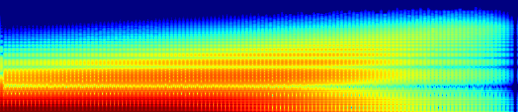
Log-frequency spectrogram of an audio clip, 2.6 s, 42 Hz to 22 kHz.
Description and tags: Logotype, Raw Intro Outro, Trailer 02
Logotype / Raw Intro Outro / Trailer
This sound can for example be used for logos / logotypes in videos, for example tutorials, or why not for example use this sound in a documentary about someone who had a tough life; maybe an MMA-fighter telling about his hardships as a youngster in the streets? - you name it!
If you enjoyed the sound, please STAR, COMMENT, SPREAD THE WORD!🗣 It really helps!
cinematic, cutscene, game, intro, introduction, logo, music, outro, outroduction, raw, trailer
